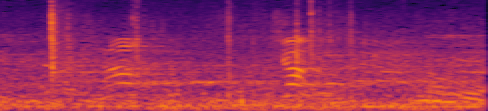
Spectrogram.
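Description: Two sharp knocks about a second apart, from lacrosse sticks clacking together in play, over the voices of players and spectators.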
